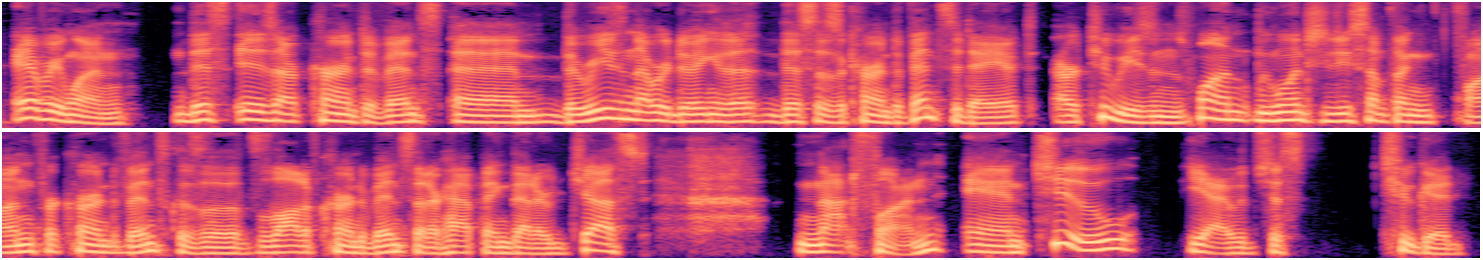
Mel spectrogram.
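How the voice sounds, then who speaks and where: A man's voice: mid-range voice, fairly quick, no room sound. A man hosting a podcast, reading aloud and chatting casually. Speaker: podcast host. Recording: music playing behind the voice.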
